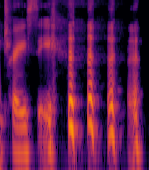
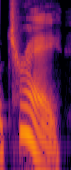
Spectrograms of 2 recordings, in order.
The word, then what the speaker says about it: Trae: right they do or sometimes they call me Tracy people usually get my last name wrong they usually call me instead of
